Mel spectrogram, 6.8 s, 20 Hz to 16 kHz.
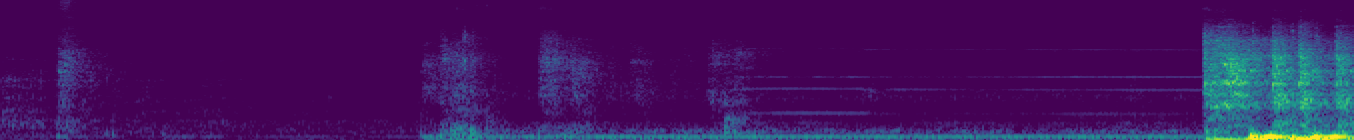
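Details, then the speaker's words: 2022 Can-Am Renegade 1000 XMR V-twin ATV after finding and repairing an intermittent misfire that cut out one cylinder: fires up, settles into an even idle, then revs cleanly, running on both cylinders again. "Hey, you know what? It works. It's running on both cylinders again."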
